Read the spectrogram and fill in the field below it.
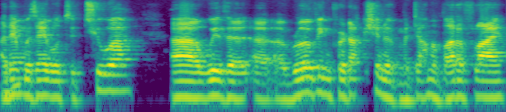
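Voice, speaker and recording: Speaking with an Australian accent, a man keeps a medium pitch and fairly even intonation at a fairly quick pace. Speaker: opera singer and voice coach. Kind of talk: interview.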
